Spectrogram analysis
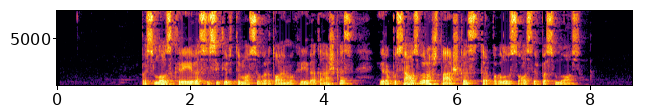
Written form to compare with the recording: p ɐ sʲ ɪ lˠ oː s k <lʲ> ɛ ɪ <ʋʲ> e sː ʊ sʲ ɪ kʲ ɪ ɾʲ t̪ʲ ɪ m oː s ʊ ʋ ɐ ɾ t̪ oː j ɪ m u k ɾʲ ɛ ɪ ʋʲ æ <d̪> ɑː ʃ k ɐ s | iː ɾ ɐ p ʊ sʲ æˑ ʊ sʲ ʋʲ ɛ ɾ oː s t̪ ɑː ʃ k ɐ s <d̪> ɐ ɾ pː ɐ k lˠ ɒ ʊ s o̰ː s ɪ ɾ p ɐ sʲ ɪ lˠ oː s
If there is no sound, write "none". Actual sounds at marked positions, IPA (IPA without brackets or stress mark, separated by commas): ɾʲ, ʋʲ, t̪, t̪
